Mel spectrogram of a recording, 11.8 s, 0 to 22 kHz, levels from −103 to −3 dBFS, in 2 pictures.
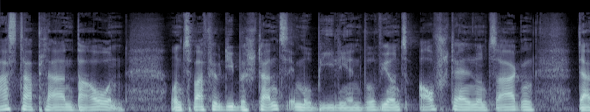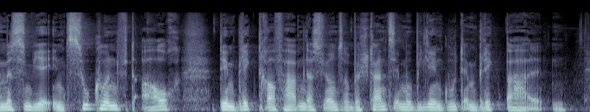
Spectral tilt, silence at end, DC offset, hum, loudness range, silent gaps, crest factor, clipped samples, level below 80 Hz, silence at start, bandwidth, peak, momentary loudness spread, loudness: -6.5 dB/octave; 0.25 s; under 0.1%; none; 1 LU; none; 20 dB; under 0.1%; -50 dBFS; 0 s; 13.5 kHz; -8 dBFS; 6 LU; -27 LUFS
